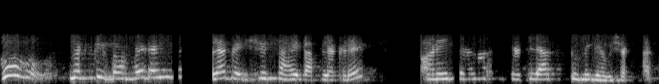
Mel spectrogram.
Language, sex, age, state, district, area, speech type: Marathi, female, 60+, Maharashtra, Pune, urban, conversation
